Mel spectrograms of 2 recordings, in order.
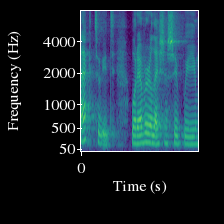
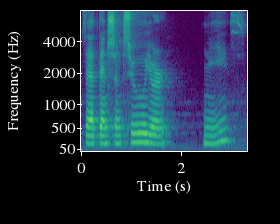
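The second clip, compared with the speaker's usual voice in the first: unhurried meditation guide, evenly paced; guided meditation. Real, not acted. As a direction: guide them gently through each breath, leaving space. Leads breathing and guided meditation.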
